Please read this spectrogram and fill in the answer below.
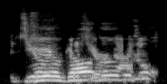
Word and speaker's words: Giordano: I cannot pronounce the man's name. Giordano.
